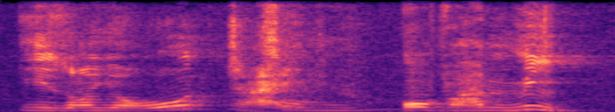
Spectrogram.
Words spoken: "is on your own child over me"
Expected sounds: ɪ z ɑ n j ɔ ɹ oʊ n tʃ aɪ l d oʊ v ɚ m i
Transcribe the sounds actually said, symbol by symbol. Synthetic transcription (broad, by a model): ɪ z ɑ n j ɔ oʊ n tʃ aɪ d oʊ v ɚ m i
